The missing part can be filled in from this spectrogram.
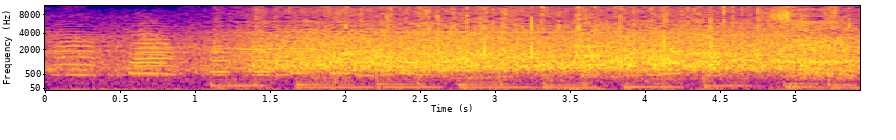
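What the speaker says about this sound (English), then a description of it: "North Melbourne lifted by the noise of the crowd as they make their way onto the ground." Steady stadium crowd roar and cheering at an AFL match in the AFL Evolution video game, as North Melbourne take the ground against Sydney, loud and continuous, with a rhythmic low musical pulse underneath.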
